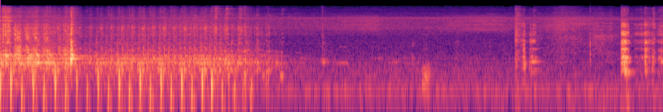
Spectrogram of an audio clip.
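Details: Troy-Bilt Tuffy rear tine tiller with a new, possibly imperfectly fitting carburetor diaphragm, exhaust and intake tube refitted: fast, uneven popping for about two and a half seconds, then silence. Stalls from fuel starvation.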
